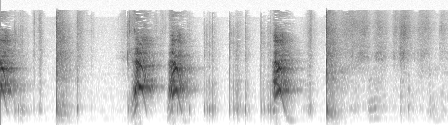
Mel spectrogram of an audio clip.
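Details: A few high, squeaky puppy barks spaced about a second apart, each short and bright, followed by a fading noisy tail.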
